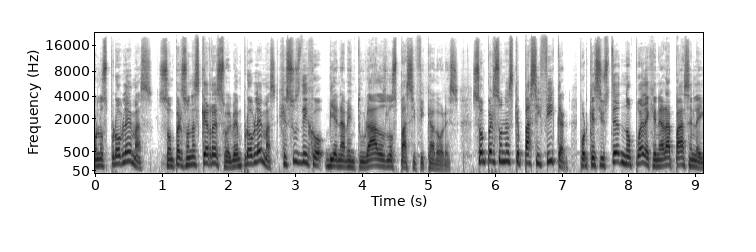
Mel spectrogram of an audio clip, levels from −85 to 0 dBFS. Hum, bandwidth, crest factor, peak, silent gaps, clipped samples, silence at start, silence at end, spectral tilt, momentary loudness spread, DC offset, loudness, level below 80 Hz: none; over 20 kHz; 16 dB; 0 dBFS; none; under 0.1%; 0 s; 0 s; -4 dB/octave; 6 LU; under 0.1%; -15 LUFS; -52 dBFS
